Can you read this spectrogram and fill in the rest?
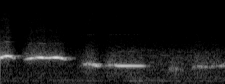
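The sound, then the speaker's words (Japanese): A person whistles a short, wavering little phrase of a few notes, each tone gliding slightly lower, clear with no talking around it. “中途半端 ささやかな口笛が”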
